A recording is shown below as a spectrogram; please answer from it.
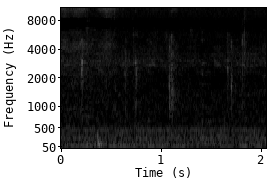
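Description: Faint chewing and mouth sounds of a person eating a mouthful of creamy butter beans, with a few soft clicks and one slightly louder tick about half a second in.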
